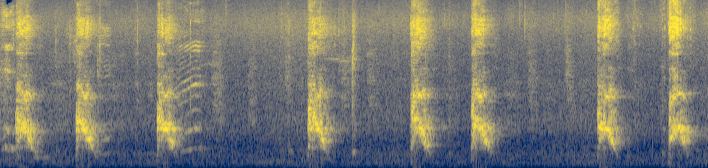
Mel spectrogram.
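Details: In a backyard, a female pit bull barks at people making giant bubbles. Nine loud, harsh barks come at a steady pace of roughly one per second, with short quiet gaps between them.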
